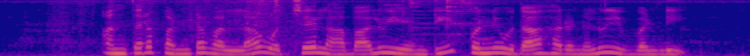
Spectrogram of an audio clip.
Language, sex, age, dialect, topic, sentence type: Telugu, female, 56-60, Utterandhra, agriculture, question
